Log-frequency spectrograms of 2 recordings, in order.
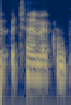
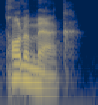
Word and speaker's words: Potomac: I live near the Potomac River. So love. – That's how you say it. Not Potomac. It's Potomac.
